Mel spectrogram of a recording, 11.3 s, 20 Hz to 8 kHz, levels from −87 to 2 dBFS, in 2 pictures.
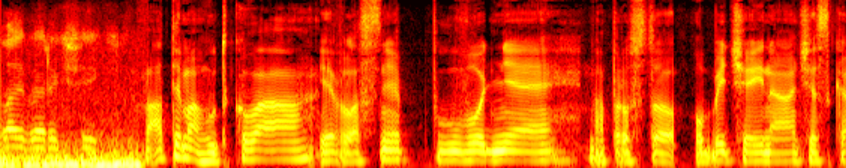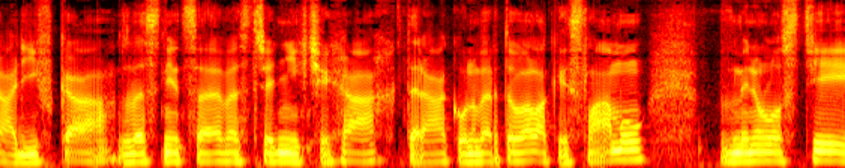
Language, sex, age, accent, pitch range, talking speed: Czech, male, 30-49, native, 100-110 Hz, 105 wpm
